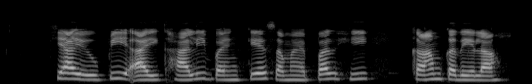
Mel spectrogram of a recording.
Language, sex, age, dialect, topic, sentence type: Bhojpuri, female, 18-24, Northern, banking, question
